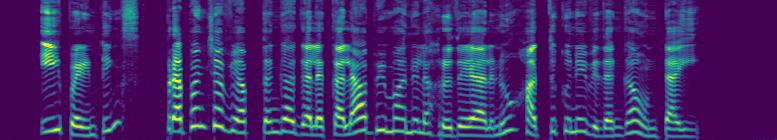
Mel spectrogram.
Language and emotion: Telugu, neutral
